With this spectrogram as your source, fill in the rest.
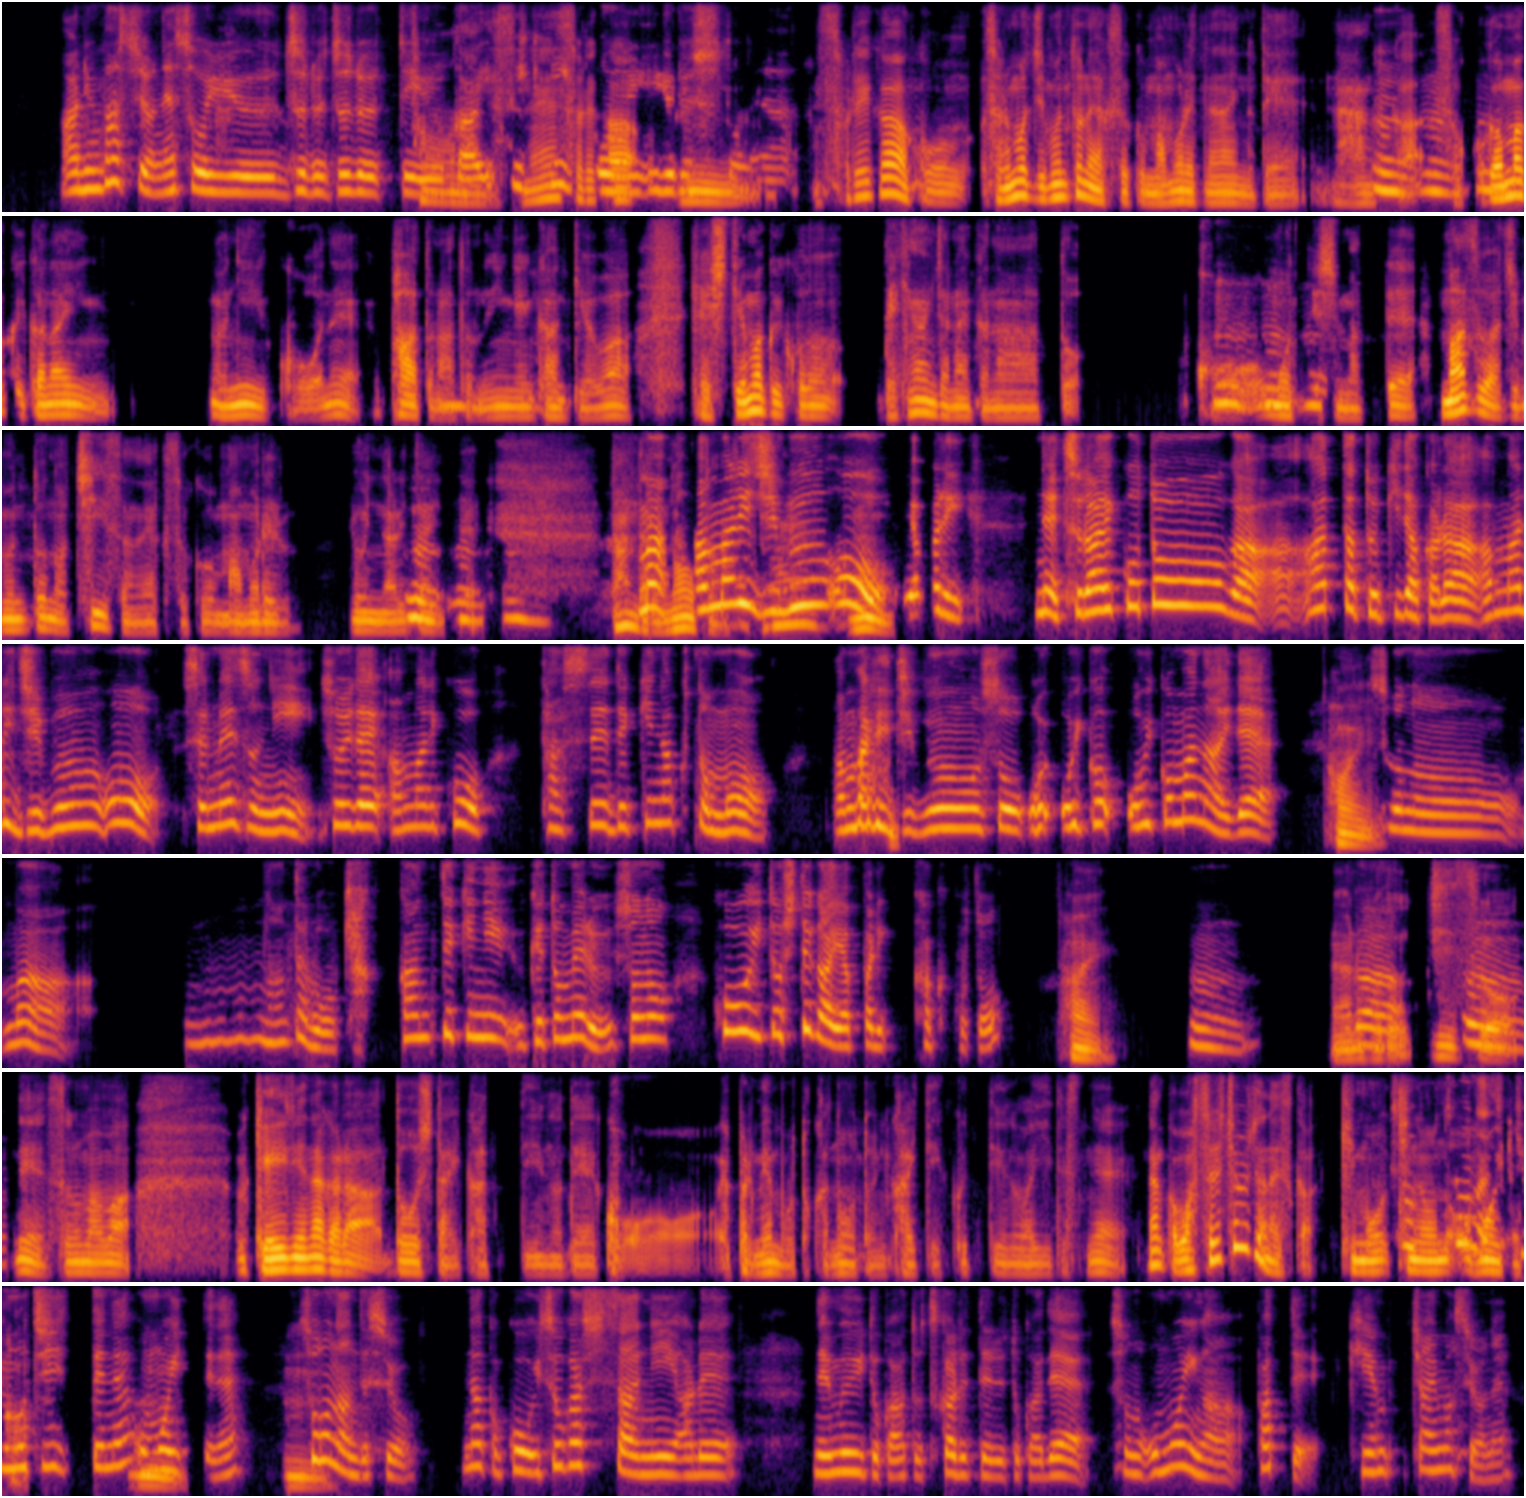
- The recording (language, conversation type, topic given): Japanese, advice, 自分との約束を守れず、目標を最後までやり抜けないのはなぜですか？
- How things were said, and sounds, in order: teeth sucking; other background noise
